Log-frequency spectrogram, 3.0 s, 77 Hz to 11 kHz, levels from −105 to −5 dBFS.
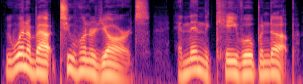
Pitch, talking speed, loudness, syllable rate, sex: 140 Hz, 235 wpm, -19 LUFS, 6.0 syllables/s, male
